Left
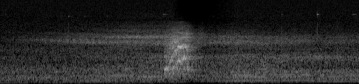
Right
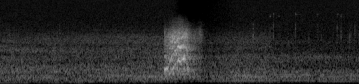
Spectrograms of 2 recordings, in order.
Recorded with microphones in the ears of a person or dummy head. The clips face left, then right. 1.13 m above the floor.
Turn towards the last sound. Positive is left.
turn(degrees=-55)  # may be behind; listen again after turning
